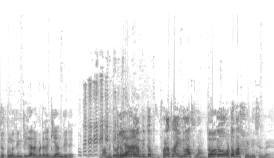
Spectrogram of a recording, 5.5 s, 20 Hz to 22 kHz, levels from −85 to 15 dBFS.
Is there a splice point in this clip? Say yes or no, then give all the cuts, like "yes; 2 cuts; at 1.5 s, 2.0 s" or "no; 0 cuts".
no; 0 cuts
